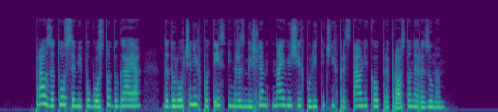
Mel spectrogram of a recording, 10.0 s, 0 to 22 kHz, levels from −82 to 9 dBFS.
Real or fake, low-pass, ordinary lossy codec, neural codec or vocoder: real; 10.8 kHz; AAC, 32 kbps; none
